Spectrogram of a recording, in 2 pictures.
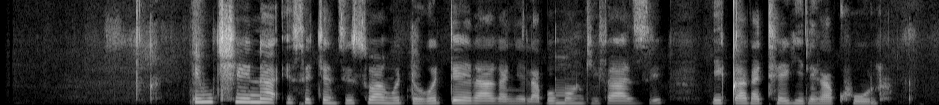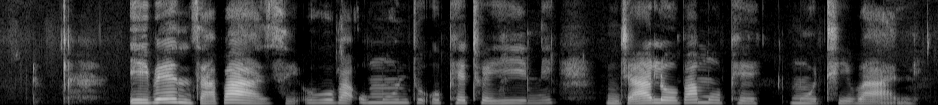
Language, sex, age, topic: North Ndebele, male, 25-35, health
